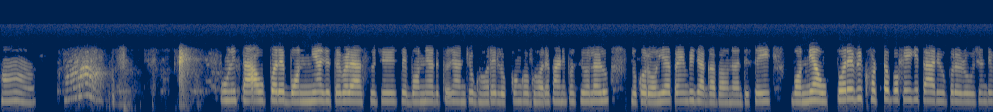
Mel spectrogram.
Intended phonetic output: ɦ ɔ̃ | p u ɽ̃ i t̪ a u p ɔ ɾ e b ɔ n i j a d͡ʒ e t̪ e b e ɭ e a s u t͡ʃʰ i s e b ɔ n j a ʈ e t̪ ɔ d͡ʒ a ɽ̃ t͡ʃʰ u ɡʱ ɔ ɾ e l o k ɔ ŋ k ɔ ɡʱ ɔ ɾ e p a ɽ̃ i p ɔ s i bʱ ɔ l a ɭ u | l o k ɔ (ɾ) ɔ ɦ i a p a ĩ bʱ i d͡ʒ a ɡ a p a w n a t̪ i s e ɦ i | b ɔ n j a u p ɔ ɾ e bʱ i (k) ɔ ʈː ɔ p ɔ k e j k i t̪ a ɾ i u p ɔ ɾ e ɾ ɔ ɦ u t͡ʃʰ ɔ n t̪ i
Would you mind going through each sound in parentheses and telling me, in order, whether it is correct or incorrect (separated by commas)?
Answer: correct, incorrect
